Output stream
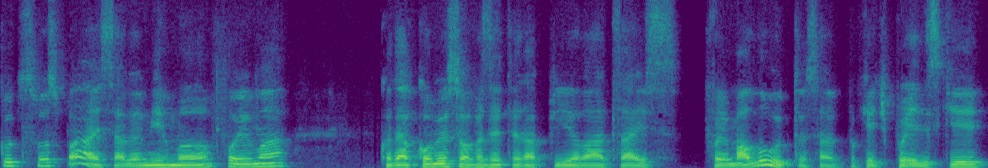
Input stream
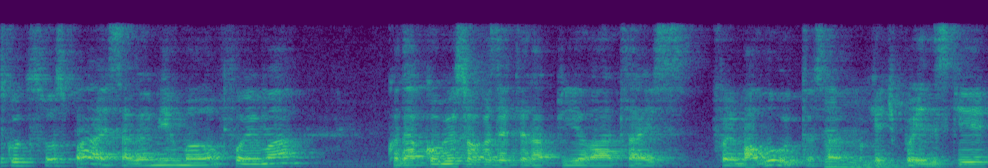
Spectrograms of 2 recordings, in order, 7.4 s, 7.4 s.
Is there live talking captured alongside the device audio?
Yes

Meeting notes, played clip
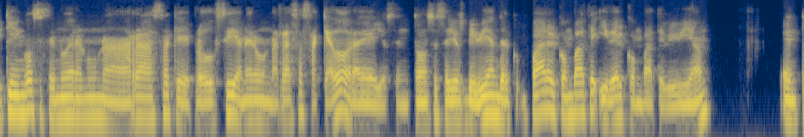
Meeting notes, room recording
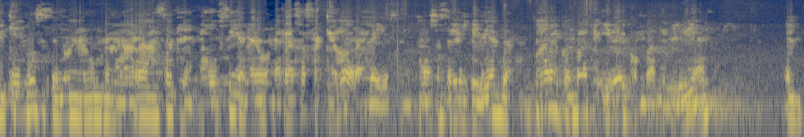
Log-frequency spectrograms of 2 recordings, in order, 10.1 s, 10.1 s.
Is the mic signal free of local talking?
No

